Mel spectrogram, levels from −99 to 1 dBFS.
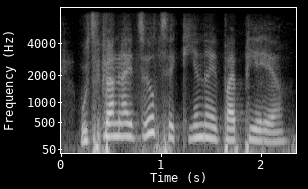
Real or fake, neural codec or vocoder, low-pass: fake; codec, 16 kHz in and 24 kHz out, 0.6 kbps, FocalCodec, streaming, 2048 codes; 7.2 kHz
